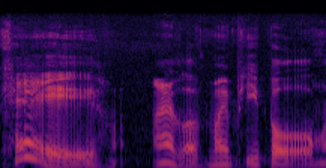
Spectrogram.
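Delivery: drawn-out sweet cat voice. Describing a sweet cat's mood, voicing the cat. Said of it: "she'll be like".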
